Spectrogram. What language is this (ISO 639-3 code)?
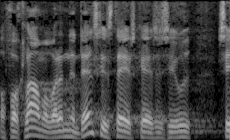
dan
